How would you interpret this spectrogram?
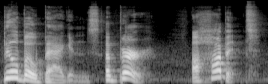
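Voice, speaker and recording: A tiny, frightened male hobbit, voiced by a man reading aloud, stammering and politely pleading. The voice lifts high and swings widely, bright and thin with tension. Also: huge pitch swings, normal speed, exaggerated voice.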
